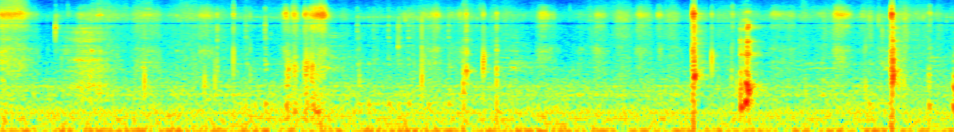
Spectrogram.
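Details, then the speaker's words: Sharp, abrupt hiccups from an infant boy almost seven weeks old, a few spaced irregularly over several seconds, with a parent's voice and room noise; ordinary infant hiccups. "oh they're so loud yeah they're really loud aren they they annoying"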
